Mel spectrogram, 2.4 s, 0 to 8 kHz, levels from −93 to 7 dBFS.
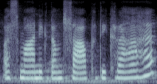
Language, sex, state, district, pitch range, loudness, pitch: Hindi, female, Bihar, West Champaran, 220-230 Hz, -15 LUFS, 225 Hz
